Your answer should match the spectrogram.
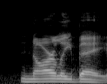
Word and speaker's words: Gnarly Bay: That's G, silent G, Gnarly Bay. The rest of it's kind of how it sounds.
